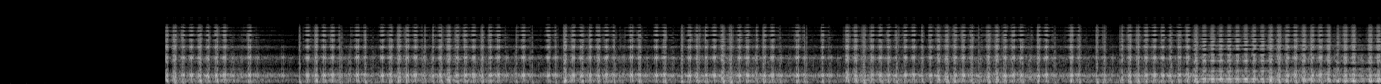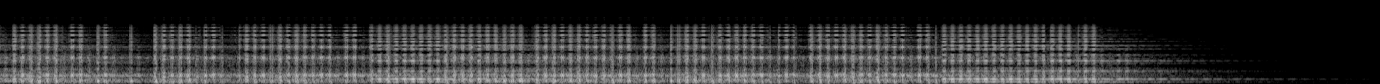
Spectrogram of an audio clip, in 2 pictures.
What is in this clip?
Glitchy Guitar
Synth-Like Sound made with guitar pedals, recorded with Cubase.
Maybe needs some time adjustment to make a cool Synth Line
Synth, Echo, Electric, Glitch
